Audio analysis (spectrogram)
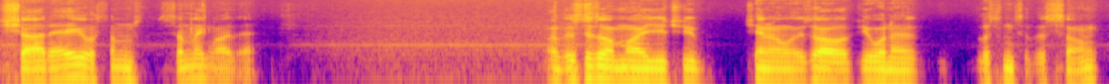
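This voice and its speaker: A man's voice: on the low side, flat delivery, moderate pace, pauses often, warm tone. A man hosting his own podcast alone, rambling loosely between clips, swearing and trailing off. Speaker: podcast host. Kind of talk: casual solo podcast chat.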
